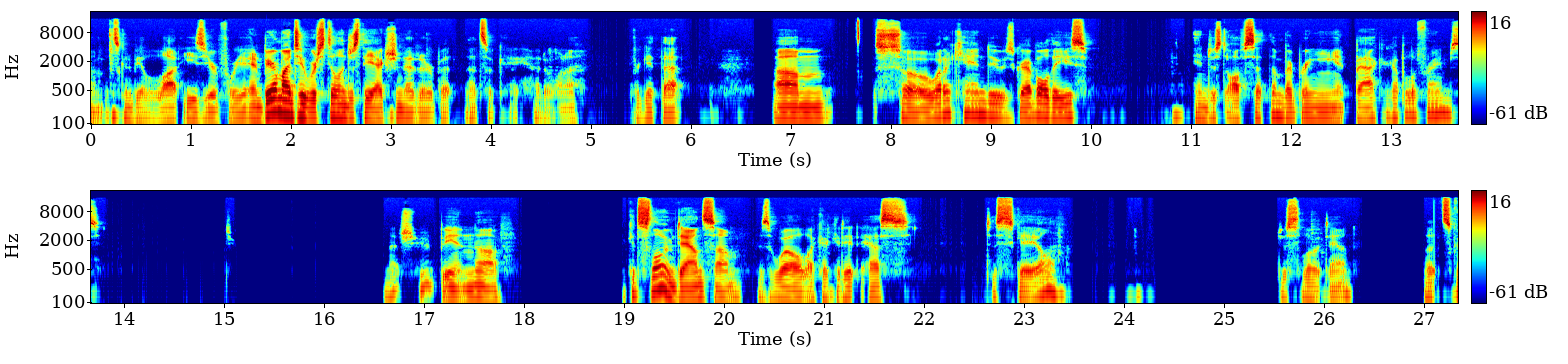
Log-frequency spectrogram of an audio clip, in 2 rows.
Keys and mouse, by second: 0.1 shift+click, 3.0 shift+click, 4.3 b, 10.6 g, 13.5-20.3 drag, 22.3 s, 25.7 space.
